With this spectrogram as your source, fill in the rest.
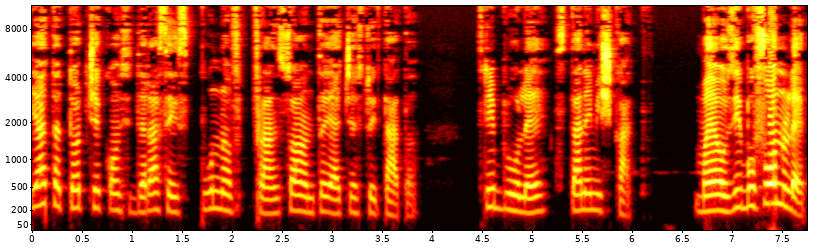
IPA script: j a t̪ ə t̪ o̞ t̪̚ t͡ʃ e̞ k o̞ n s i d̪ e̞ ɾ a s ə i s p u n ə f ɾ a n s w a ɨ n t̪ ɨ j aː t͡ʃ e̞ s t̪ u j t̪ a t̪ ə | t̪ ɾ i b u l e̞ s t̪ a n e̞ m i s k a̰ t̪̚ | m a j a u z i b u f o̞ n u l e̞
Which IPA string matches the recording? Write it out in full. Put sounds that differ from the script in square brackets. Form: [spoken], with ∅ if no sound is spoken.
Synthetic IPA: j a t̪ ə t̪ o̞ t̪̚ t͡ʃ e̞ k o̞ n s i d̪ e̞ ɾ a s ə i s p u n ə f ɾ a n s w a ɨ n t̪ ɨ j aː t͡ʃ e̞ s t̪ u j t̪ a t̪ ə | t̪ ɾ i b u l e̞ s t̪ a n e̞ m i [ʃ] k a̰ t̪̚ | m a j a u z i b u f o̞ n u l e̞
